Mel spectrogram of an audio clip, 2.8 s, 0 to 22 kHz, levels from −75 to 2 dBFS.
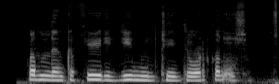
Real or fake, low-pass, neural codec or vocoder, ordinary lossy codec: fake; none; codec, 44.1 kHz, 1.7 kbps, Pupu-Codec; none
